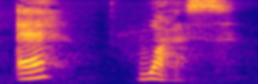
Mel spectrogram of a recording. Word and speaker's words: Ehwaz: And then the next one is Ehwaz. Phonetic value is e. Pronunciation e was.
